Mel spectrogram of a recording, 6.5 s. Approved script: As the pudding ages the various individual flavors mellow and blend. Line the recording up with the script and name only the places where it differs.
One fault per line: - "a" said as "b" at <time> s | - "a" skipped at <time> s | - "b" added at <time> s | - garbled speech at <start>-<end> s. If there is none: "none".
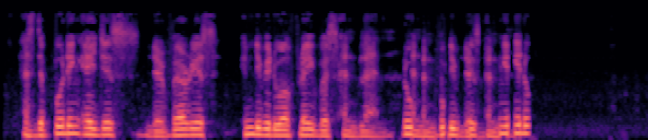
- "mellow" skipped at 3.4 s
- garbled speech at 4.0-5.3 s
